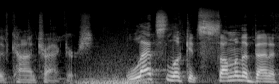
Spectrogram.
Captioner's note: air whooshing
